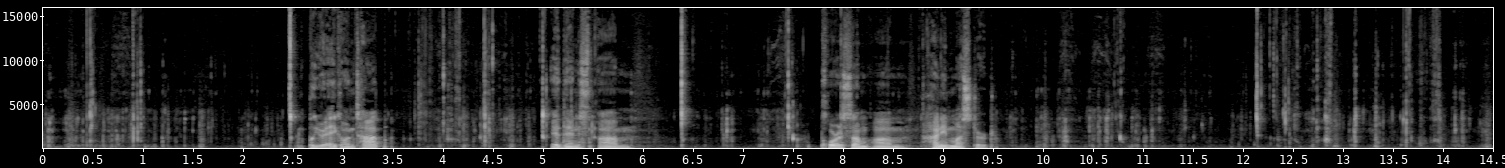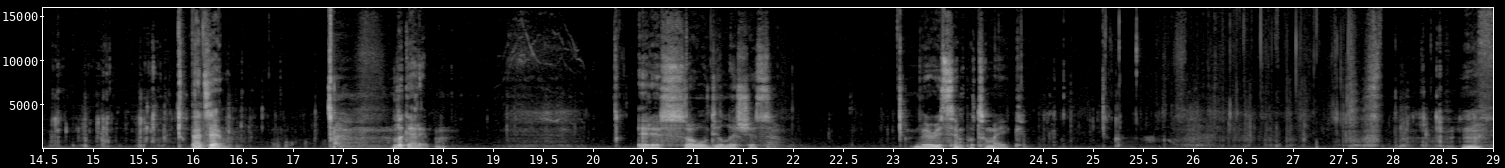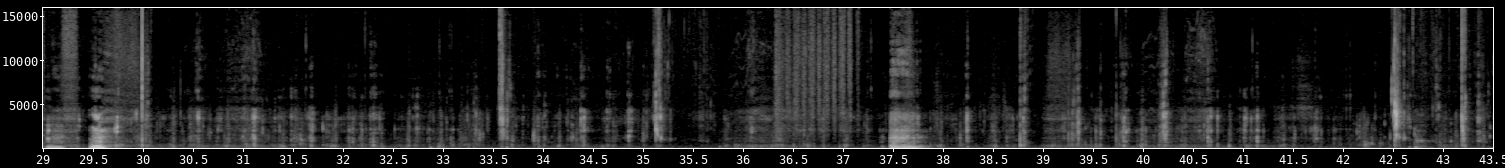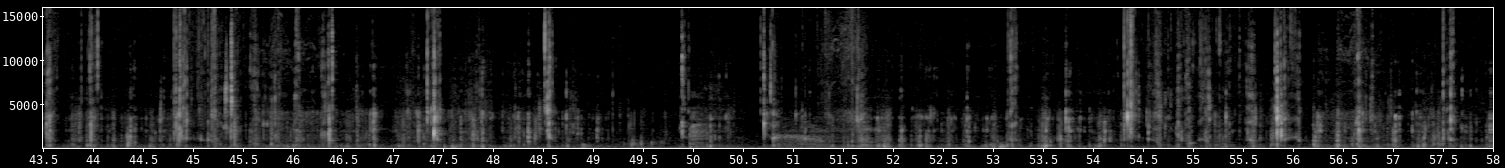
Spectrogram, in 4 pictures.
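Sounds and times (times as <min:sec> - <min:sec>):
chewing and crunching food: 0:00.0 - 0:20.5, 0:21.8 - 0:23.4, 0:24.1 - 0:58.0.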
